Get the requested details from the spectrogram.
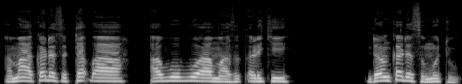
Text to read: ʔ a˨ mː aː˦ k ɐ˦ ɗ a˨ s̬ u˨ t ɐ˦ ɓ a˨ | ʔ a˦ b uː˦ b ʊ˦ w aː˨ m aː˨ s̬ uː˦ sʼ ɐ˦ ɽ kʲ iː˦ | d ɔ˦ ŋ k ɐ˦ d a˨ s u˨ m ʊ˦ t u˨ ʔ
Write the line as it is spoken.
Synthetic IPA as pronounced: ʔ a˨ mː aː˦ k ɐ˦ d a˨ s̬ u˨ t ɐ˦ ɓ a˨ | ʔ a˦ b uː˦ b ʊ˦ w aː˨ m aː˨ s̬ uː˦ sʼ ɐ˦ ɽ kʲ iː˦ | d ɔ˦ ŋ k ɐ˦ d a˨ s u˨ m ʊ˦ t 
